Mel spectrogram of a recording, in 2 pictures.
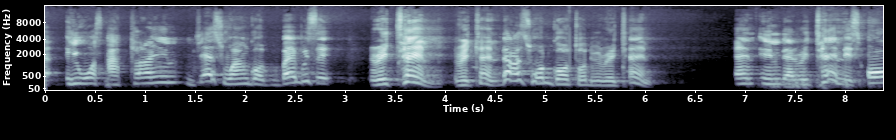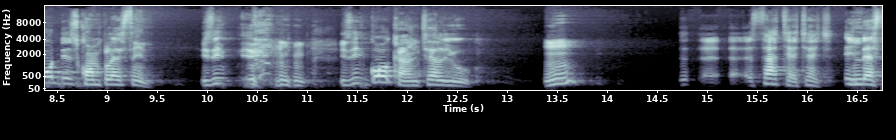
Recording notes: Sermon delivered on Friday, October 4, 2023, at LCI Mega-Church in Cape Town, South Africa.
